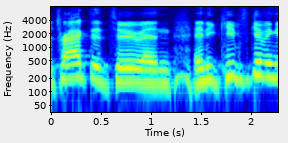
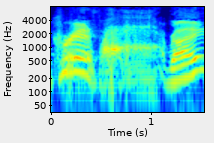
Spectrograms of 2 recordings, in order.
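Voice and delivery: a mock call from Mom Cherie, different timbre; 2 semitones lower, much slower than usual. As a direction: call his name like an imitated mom. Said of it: "Mom Cherie comes out and she's like".

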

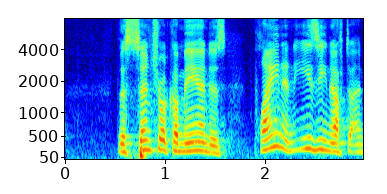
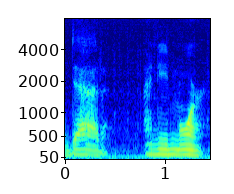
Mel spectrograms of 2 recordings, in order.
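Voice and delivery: put-on much softer, pleading like a little child; child's soft plea; 5 semitones lower, 18 dB quieter than usual. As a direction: gently ask Dad as a small child would. Child at father's hand asking.

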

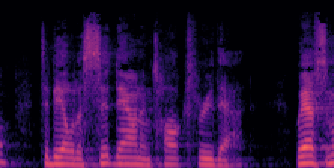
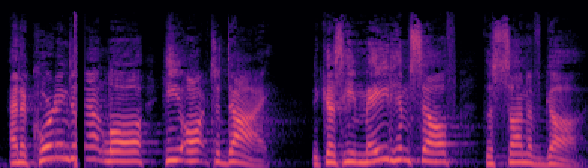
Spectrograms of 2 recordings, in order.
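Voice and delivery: raised, high insistent voice; the leaders pushing Pilate, loud; accusers' loud demand; 6 semitones higher, 7 dB louder than usual. A narrator's reading. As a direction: declare it like angry accusers.

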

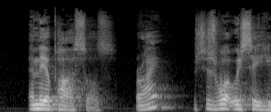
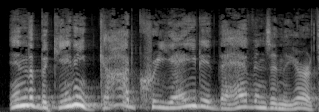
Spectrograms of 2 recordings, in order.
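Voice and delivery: scripture quote; 3 semitones higher than usual. Acted. Preacher quotes Genesis again, hushed.

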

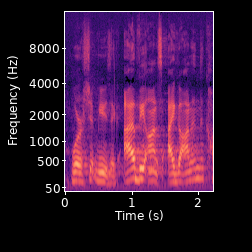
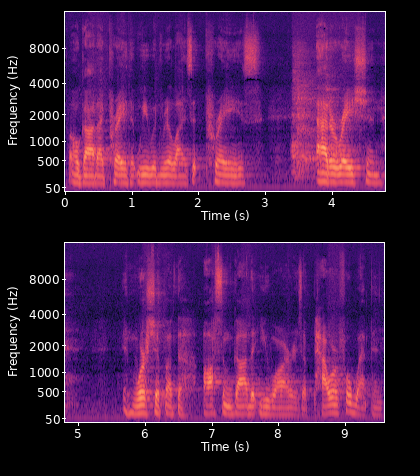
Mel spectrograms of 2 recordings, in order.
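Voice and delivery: earnest pastoral prayer voice; closing prayer; 3 semitones lower, 3 dB quieter than usual. Acted. Pastor praying for the congregation at service end, earnest prayer. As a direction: pray over the congregation.

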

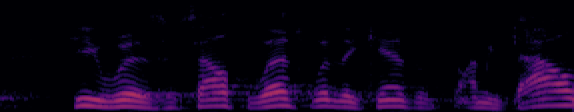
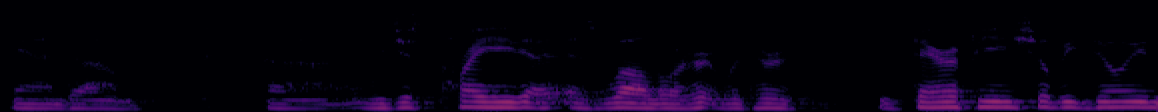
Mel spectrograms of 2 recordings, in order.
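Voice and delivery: low, soft, halting prayer voice; 6 semitones lower, 9 dB quieter than usual. Acted. Pastor praying softly for a sick member. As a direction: pray quietly for a recovering church member.

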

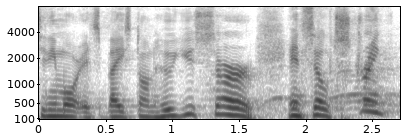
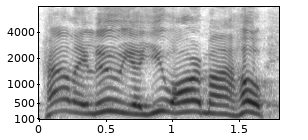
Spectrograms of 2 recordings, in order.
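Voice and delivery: loud, raised cry of praise; impassioned praise shout; 6 semitones higher, 10 dB louder than usual. Real, not acted. Preacher crying out to God in praise, impassioned shout. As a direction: call out your hope with full force.

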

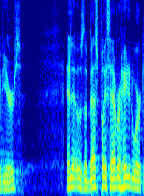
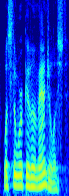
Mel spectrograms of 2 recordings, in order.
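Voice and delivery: ordinary talk

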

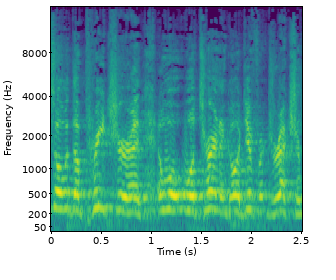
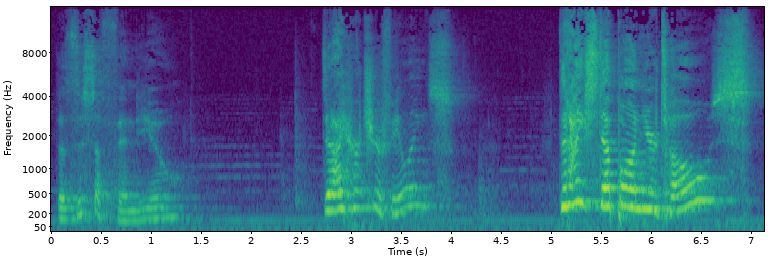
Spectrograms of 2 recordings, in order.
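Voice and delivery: soft challenge; 9 dB quieter than usual. Retold or imitated. Jesus answers the grumbling crowd.

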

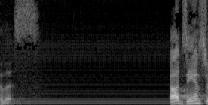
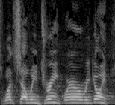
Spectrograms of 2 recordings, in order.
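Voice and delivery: higher, pleading complaint to Moses; complaining Israelites; 5 semitones higher than usual. Acted. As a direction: whine it up at Moses like a thirsty crowd. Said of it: "they're complaining to Moses".

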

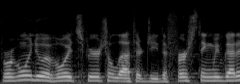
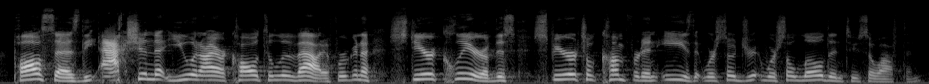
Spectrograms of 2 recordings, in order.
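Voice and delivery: ordinary talk, nothing marked

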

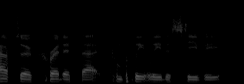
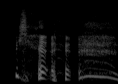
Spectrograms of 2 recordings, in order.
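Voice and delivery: high, loud laugh through tears; teary laugh; 7 dB louder than usual. Real, not acted. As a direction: laugh while welling up.

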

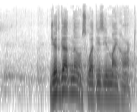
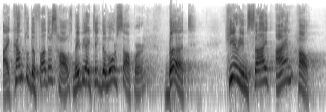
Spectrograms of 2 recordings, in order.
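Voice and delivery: angry son; 9 semitones higher, 9 dB louder than usual. Retold or imitated.

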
